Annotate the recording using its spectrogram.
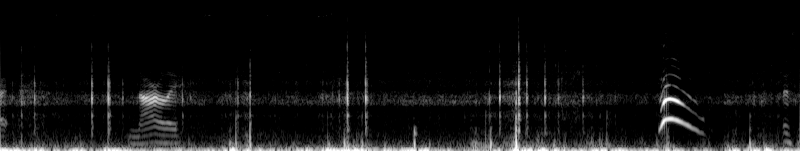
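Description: Mountain bike rolling fast down a rocky dirt singletrack: the tyres run over dirt and stones while the bike clatters with sharp knocks over bumps. The rider lets out short wordless whoops about one and a half seconds in and again near the end.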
